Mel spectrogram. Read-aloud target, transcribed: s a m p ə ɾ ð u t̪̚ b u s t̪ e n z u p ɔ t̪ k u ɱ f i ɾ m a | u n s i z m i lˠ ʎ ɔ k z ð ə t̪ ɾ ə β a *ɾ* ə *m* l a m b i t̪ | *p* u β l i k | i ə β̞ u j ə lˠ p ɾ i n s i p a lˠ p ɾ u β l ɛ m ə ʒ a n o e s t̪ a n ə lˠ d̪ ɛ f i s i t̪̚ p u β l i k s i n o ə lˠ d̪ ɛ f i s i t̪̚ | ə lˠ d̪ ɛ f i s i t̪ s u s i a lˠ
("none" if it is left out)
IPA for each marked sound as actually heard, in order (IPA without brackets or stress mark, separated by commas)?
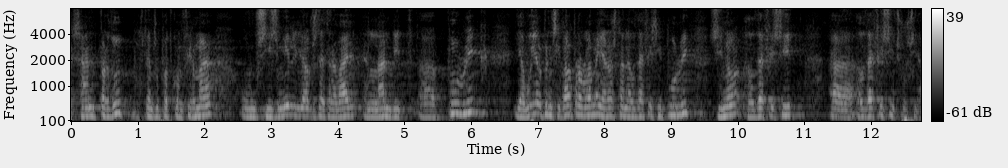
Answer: ʎ, n, p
